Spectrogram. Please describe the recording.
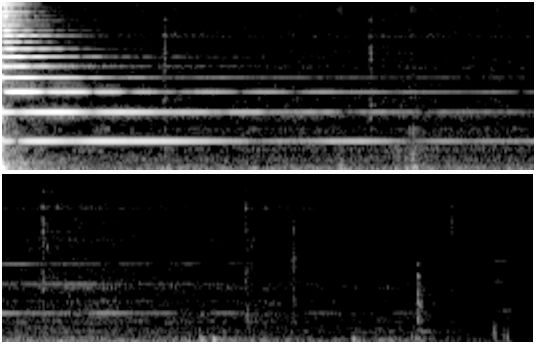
a multisample pack of piano strings played with a finger
strings, multi, fingered, piano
